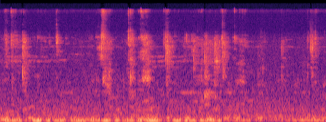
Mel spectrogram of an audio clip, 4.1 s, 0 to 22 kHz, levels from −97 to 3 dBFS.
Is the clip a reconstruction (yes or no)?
yes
